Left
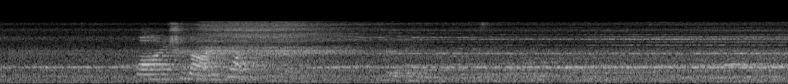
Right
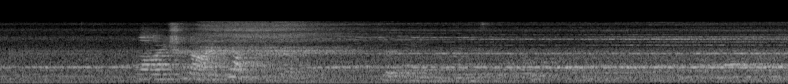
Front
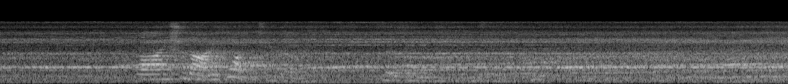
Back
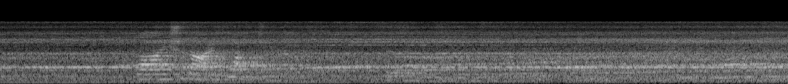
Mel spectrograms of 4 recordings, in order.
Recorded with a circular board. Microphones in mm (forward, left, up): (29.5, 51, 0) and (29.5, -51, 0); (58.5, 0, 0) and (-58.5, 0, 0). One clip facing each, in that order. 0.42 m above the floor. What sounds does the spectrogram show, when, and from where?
1.4 s a woman speaking: 95° left, 1.4 m; by 5.5 s 45° right, 3.5 m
